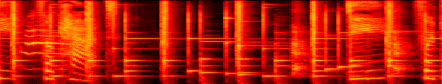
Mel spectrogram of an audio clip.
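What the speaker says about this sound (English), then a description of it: "C for cat." A cat meows repeatedly in bright, clear calls, a rapid series of short and drawn-out mews with a few chiming tones in between.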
